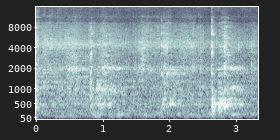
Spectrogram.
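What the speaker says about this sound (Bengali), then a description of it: "এবার ভালো করে নাড়াচাড়া করে নেব।" Flattened rice coated with turmeric and salt being stirred as it fries in mustard oil, a soft steady sizzle with brief spoon scrapes and a light clink near the end.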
